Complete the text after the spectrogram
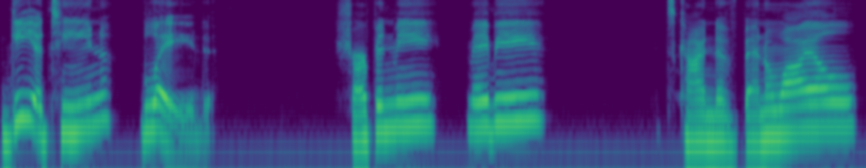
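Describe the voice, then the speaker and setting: A woman's voice: mid-range voice, no room sound, clean studio sound. A woman hosting a podcast, reading scripted announcements in a playful way and addressing listeners directly. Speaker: podcast writer and director, host.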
